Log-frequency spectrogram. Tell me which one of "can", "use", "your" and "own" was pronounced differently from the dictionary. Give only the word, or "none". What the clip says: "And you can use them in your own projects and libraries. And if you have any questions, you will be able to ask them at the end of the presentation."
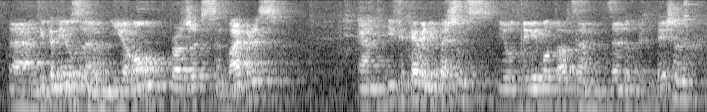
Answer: none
